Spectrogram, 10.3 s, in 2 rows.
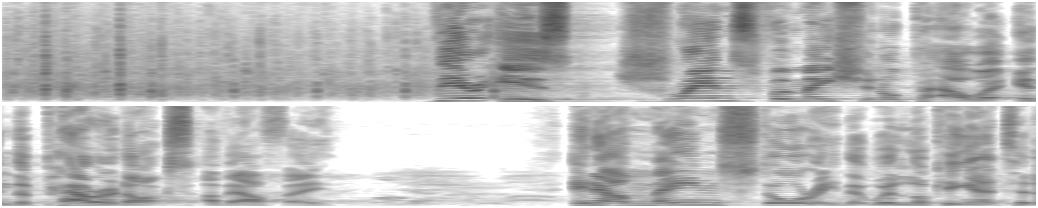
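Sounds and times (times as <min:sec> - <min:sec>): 
audience clapping hands: 0:00.0 - 0:02.9
speech: 0:02.2 - 0:06.9, 0:08.0 - 0:10.3.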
